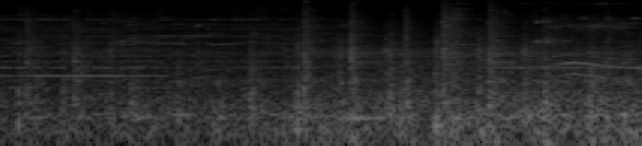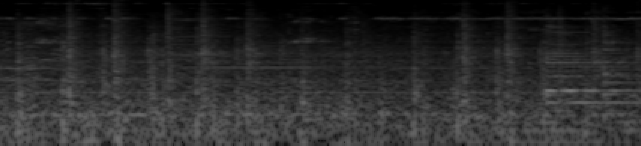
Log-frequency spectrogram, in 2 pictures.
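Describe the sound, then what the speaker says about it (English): Narrow-gauge train running through a deep gorge west of Kakku, heard as a steady rolling rumble with rhythmic wheel clatter, metallic clanks and occasional faint squeals, close and continuous throughout. "Trains from Tangi follow the narrow-gauge track southwards through a deep gorge west of Kakku"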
